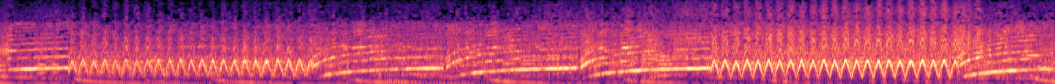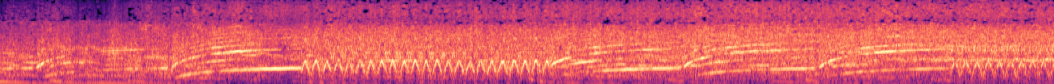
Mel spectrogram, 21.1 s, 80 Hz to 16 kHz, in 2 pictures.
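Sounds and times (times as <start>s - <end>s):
electronic siren whoops: 0.0s - 21.0s
low falling sweeps: 0.0s - 21.0s
rapid warbling pulse: 0.0s - 21.0s.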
